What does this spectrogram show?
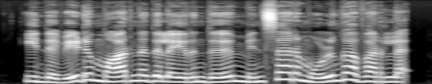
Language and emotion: Tamil, sad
